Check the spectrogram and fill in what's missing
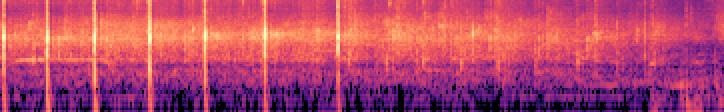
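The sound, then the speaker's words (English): A church audience applauds as tithes and offerings are brought up to the buckets: a steady wash of many hands, with several loud, evenly spaced claps cutting through at first, then the clapping gradually thins and fades. “So with a big round of applause, I want you to bring your tithes and offerings up here to the buckets.”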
